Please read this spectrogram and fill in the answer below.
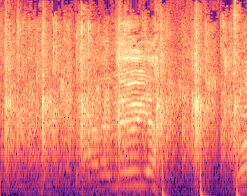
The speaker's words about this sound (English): Let's clap our hands one more time right now. Amen.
